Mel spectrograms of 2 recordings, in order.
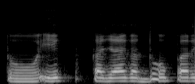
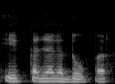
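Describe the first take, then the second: First: "दो" stressed, with a falling end on "दो पर"; teacher restating the answer deliberately, stressing "दो"; slow emphatic repeat. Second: Said in the usual way. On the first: Shown as a demonstration. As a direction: repeat the answer slowly so it sinks in, leaning on "दो".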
